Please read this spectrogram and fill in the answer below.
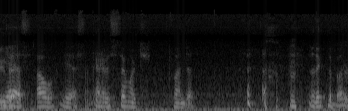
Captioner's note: laughter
